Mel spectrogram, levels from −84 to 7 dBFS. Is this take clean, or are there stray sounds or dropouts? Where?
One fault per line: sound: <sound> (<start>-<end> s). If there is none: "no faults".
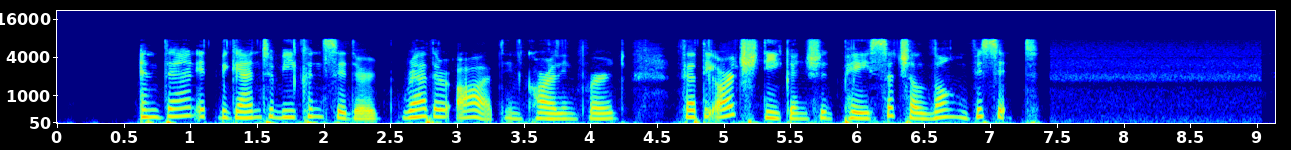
no faults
